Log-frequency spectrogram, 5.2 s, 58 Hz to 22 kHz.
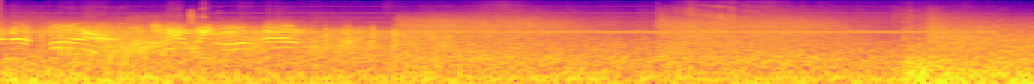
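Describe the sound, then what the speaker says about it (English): Radar vehicles coming under fire in the combat flight video game Ace Combat 7: Skies Unknown, with distant gunfire and explosions rumbling steadily under a faint wind-like hiss, a radio voice talking briefly at the start and a thud near the end. "The radar vehicles are under fire."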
